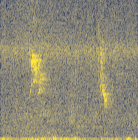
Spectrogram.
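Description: Birds chirping in short, falling high notes over a low rumble on the microphone, the rumble being the loudest part.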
